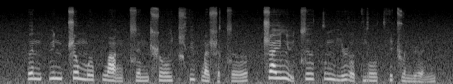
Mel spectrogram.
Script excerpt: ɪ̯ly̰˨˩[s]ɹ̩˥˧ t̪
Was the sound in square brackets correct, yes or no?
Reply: no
